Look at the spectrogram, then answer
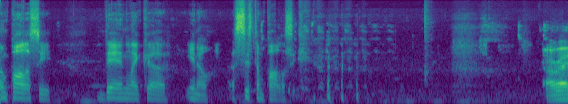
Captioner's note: laughs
